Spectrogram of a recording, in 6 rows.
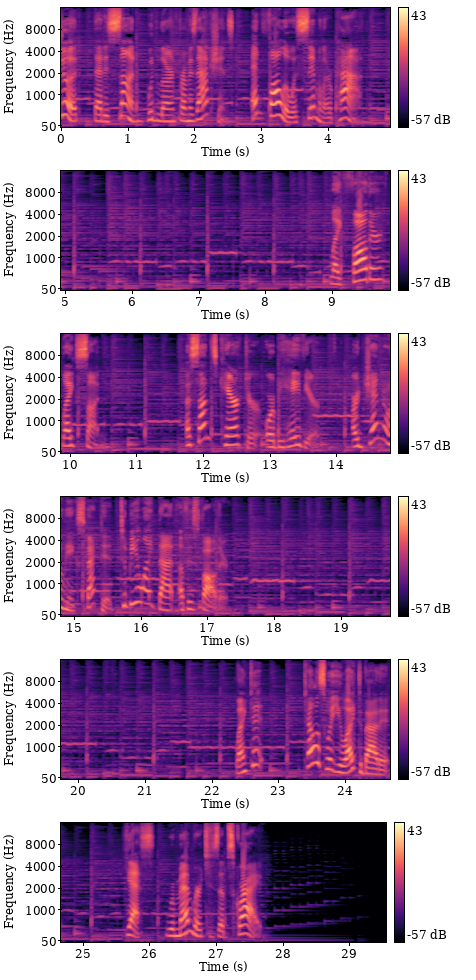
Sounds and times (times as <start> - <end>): Speech: 0.0 - 4.5, 9.0 - 10.6, 11.8 - 17.3, 22.4 - 22.8, 23.4 - 24.6, 25.7 - 27.7
Music for children: 0.0 - 29.0.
